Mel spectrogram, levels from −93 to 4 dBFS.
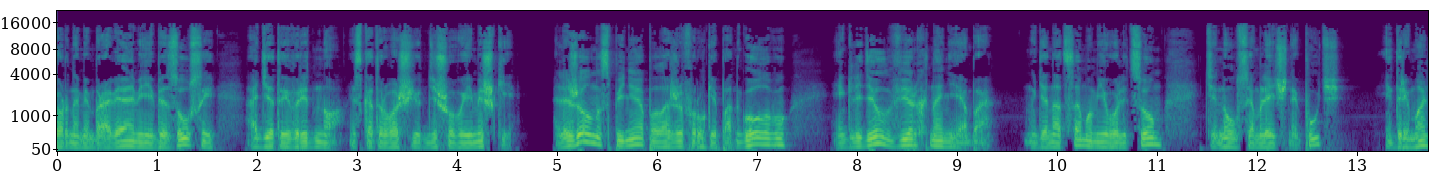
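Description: From 10.42 s to 13.40 s, sample clock jitter appears: the converter clock wanders by a couple of microseconds, adding roughness roughly 30 dB below the signal that grows on loud, bright passages.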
